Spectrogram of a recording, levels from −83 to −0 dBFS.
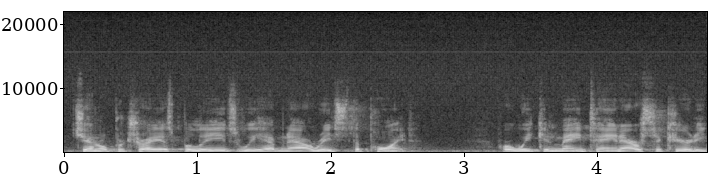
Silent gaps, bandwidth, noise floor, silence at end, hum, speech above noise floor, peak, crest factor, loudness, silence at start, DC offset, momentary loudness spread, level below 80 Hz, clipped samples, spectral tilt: none; over 20 kHz; -39 dBFS; 0 s; none; 20 dB; -6 dBFS; 14 dB; -20 LUFS; 0 s; under 0.1%; 11 LU; -52 dBFS; under 0.1%; -4.5 dB/octave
